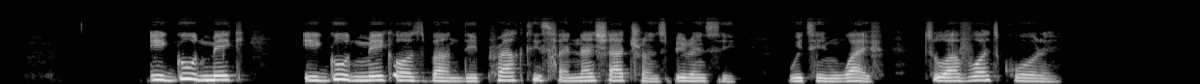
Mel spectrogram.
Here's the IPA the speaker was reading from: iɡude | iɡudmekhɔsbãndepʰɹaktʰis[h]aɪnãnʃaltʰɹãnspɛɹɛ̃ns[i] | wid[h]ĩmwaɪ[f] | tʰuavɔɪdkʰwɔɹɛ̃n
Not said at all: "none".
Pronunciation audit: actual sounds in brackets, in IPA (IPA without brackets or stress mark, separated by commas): f, i, h, f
